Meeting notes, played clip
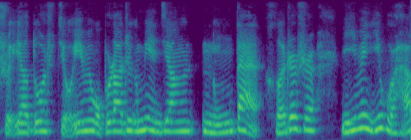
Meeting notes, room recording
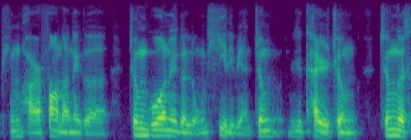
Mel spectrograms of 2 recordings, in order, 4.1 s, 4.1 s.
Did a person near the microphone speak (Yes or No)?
Yes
